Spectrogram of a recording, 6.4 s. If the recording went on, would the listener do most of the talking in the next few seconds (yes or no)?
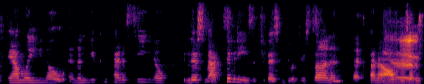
no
